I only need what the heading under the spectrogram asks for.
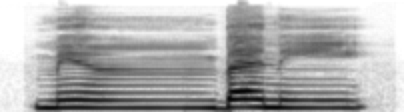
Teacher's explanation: با حروف القلب میں سے ہے، قلب کا معنی ہے بدل دینا، تو ہم نون ساکن کو ہلکی میم میں بدل کے اور غنہ کے ساتھ یہ حکم کو ادا کریں گے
